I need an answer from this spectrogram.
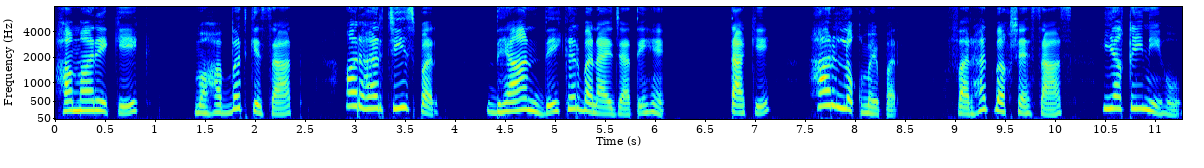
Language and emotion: Urdu, happy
